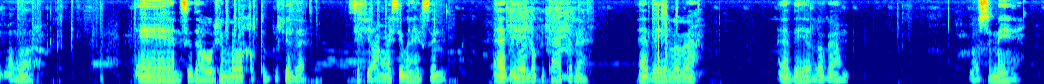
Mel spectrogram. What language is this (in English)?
Somali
